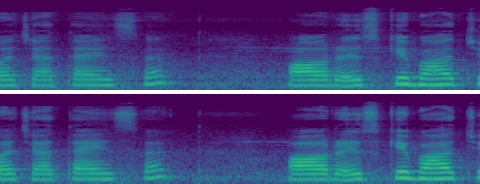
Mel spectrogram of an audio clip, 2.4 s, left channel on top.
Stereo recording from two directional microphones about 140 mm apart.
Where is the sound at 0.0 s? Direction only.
20° right (ahead or behind).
